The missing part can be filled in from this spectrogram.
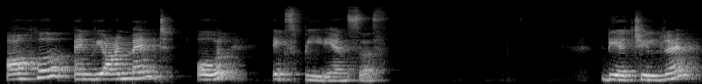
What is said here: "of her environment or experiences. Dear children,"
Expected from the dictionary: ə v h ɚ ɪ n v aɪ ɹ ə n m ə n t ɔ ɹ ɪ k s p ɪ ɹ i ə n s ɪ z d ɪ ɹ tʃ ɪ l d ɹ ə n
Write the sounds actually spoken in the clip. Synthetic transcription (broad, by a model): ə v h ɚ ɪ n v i ə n m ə n t ɔ ɹ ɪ k s p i ɹ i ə n s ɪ s d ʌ ɹ tʃ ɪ l d ɹ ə n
